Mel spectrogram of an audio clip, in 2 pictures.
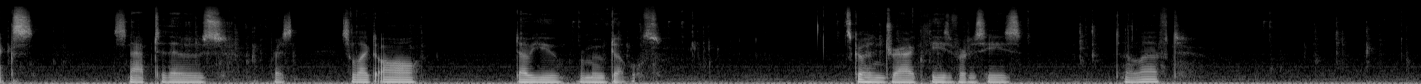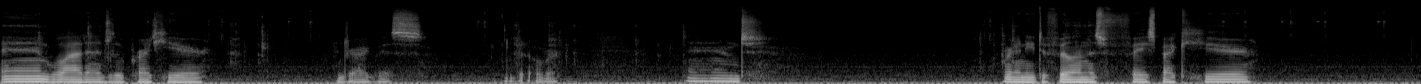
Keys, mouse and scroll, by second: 1.3-2.9 drag, 1.9 a, 2.4 a, 4.1 w, 6.2 a, 6.5 b, 6.9 g, 8.1 click, 8.7 middle click, 9.5 g, 10.3-12.6 drag, 10.8 g, 12.7-15.1 drag, 13.1 a, 15.1 ctrl+r, 16.4 click, 16.7 a, 17.0 b, 17.4 g, 19.1 a, 20.6 Tab, 21.0 a, 24.1 click, 24.2 Tab, 24.4-26.1 drag, 24.8 a, 25.0 a, 26.1 middle click.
